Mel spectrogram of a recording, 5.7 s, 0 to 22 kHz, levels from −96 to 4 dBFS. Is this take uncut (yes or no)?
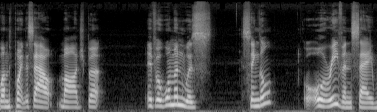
yes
